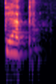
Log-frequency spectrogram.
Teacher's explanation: que es la entonación de dicha palabra podemos darnos cuenta que es una entonación aparte para cada una de las de las vocales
